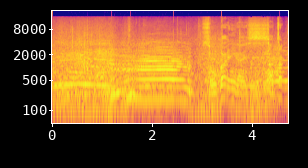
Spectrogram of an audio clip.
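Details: Cattle at the Warujayeng pahing cattle market on 28 November 2019: a low, drawn-out moo holding a steady pitch for about a second, preceded by shorter rising bellows, with market chatter and crowd noise behind.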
